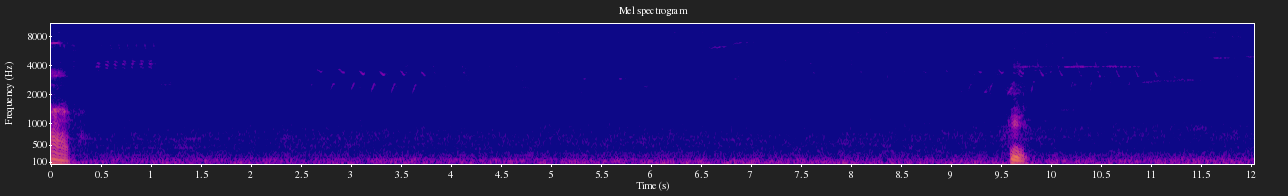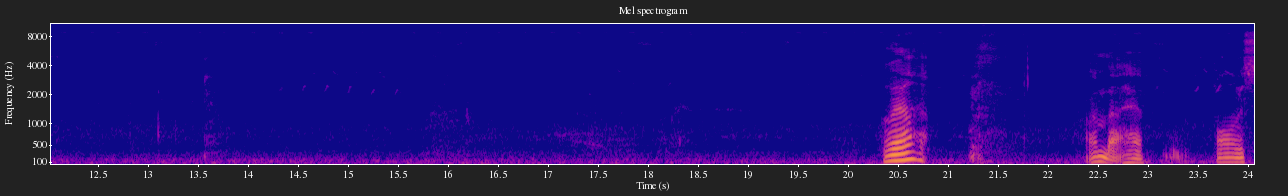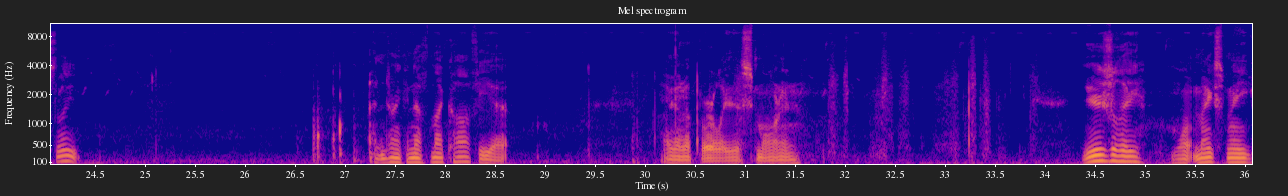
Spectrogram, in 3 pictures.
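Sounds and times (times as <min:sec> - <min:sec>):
songbirds chirping: 0:00.0 - 0:36.0.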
